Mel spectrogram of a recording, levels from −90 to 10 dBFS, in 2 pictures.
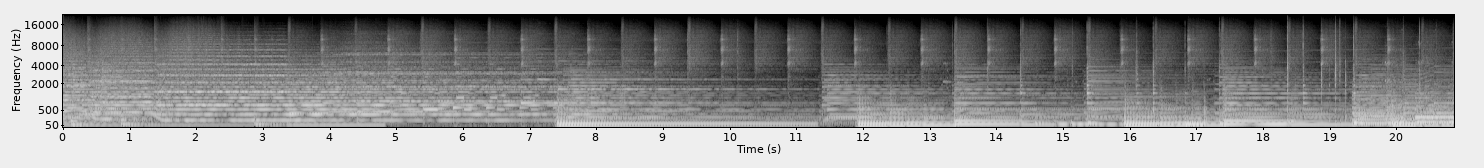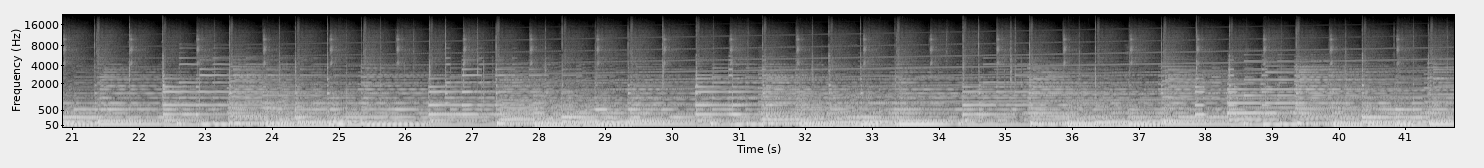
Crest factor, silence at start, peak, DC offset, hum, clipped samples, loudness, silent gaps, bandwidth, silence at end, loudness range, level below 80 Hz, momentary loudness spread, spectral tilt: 10 dB; 0 s; 0 dBFS; under 0.1%; none; under 0.1%; -11 LUFS; none; 15.5 kHz; 0 s; 4 LU; -16 dBFS; 7 LU; -6 dB/octave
